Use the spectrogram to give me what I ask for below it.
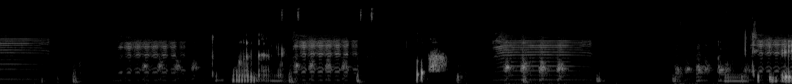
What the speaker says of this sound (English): We're going to go back out and we're going to look for some sheep.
